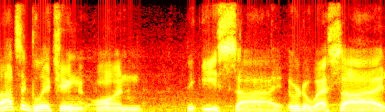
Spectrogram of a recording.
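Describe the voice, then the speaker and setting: In a Philadelphia accent, a man talks at a medium pitch with fairly even intonation. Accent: Philly. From Philadelphia, US. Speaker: live streamer, city walk vlogger. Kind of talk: casual live stream chat while walking. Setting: outdoors on the Las Vegas Strip. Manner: casual, hesitant with fillers and repetitions.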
